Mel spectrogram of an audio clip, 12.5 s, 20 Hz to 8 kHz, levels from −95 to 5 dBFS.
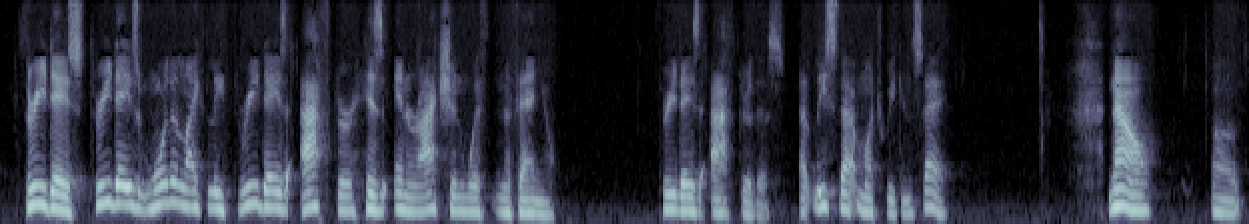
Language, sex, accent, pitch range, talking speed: English, male, American, 115-160 Hz, 130 wpm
